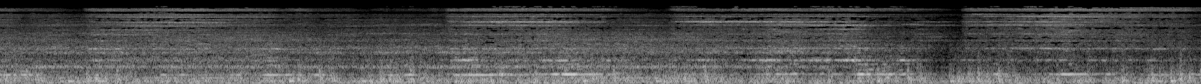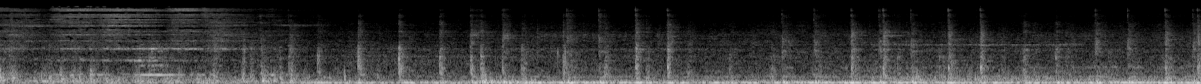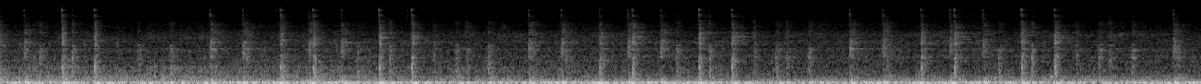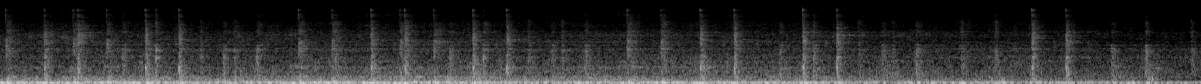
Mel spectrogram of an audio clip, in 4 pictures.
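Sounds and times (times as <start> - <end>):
train rolling past: 0.0 - 48.0
wheels clicking over rail joints: 14.1 - 48.0.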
